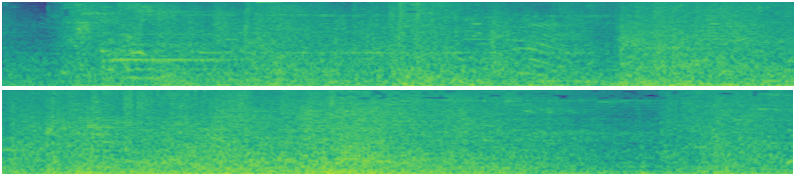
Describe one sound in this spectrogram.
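Magic spells crackle and boom in a busy fight.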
